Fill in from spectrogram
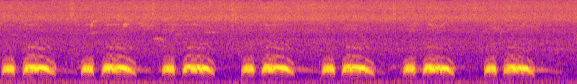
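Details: Spotted dove recorded in the field at Pha Sing as live decoy calling: a steady run of paired coos, a short note followed by a longer hoarse one, repeated about once per second, loud and close.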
